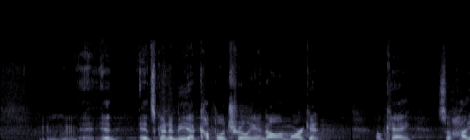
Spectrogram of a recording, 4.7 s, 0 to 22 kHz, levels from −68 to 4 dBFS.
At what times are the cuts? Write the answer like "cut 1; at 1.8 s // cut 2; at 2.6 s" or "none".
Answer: cut 1; at 3.5 s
